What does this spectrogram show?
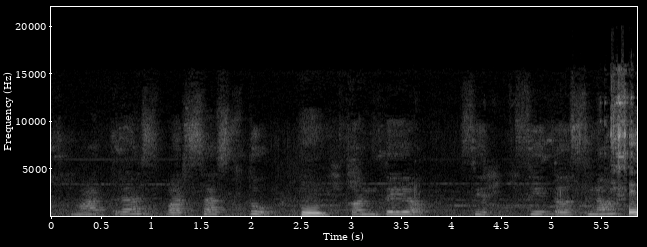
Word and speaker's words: शीतोष्ण: आगमनी में मात्रा स्पर्शस्तु कौन्तेय शीतोष्ण। सी है कि क्या है? शी, SHE इंग्लिश में शी।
